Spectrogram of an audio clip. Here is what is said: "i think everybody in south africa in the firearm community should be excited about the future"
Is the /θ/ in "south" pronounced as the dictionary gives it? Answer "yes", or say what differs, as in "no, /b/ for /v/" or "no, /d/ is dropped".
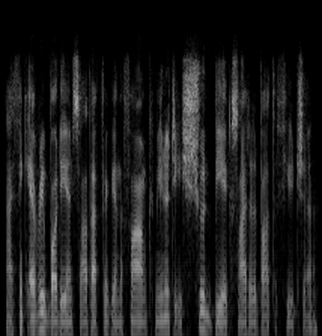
yes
